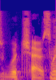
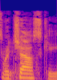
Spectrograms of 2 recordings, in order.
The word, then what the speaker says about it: Wachowski: As the Wachowskis wanted. – Which is really how I watched it. – I also want to say, some people say Wachowski, but I looked online and it is Wachowski. – Wachowski, yeah.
